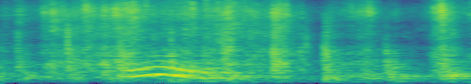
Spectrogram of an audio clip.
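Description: Wrapping paper and a plastic bag rustling and crinkling as a present is torn open and pulled out. About three-quarters of a second in, a short voice sound rises and falls in pitch.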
